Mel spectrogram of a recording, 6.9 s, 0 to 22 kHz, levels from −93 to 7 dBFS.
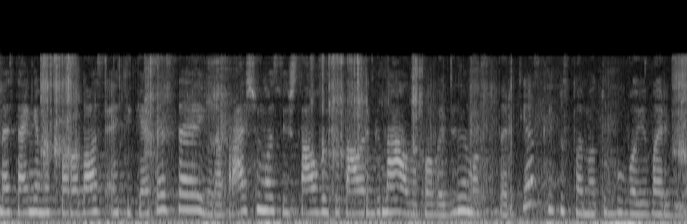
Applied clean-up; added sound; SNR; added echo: none; Chewing, mastication; 2 dB; reverberation time 1.4 s.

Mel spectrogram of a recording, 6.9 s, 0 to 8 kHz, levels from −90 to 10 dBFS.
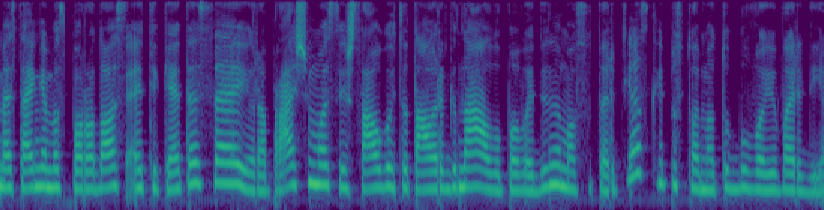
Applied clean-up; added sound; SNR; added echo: none; none; none; none.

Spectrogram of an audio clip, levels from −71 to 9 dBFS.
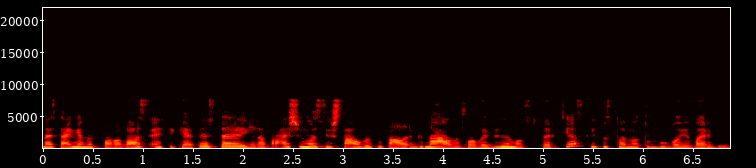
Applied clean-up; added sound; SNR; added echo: neural mask model DeepFilterNet 3.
